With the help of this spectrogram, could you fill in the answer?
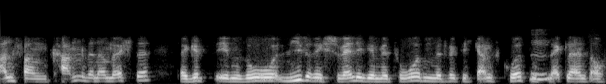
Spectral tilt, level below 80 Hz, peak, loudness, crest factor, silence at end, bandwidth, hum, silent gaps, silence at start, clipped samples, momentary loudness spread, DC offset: -10 dB/octave; -64 dBFS; -2 dBFS; -16 LUFS; 14 dB; 0 s; 3.9 kHz; none; none; 0 s; under 0.1%; 8 LU; under 0.1%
